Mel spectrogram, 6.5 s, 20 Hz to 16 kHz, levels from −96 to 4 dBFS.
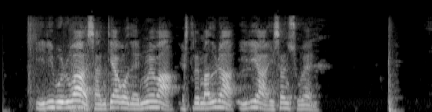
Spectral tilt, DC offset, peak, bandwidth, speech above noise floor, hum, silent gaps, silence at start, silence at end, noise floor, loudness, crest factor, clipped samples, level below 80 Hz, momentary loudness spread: -5.5 dB/octave; under 0.1%; -4 dBFS; 9.4 kHz; 64 dB; none; none; 0.4 s; 0.55 s; -87 dBFS; -23 LUFS; 20 dB; under 0.1%; -56 dBFS; 18 LU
